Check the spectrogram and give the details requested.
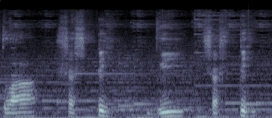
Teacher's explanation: दंत्य स, तालव्य श और मूर्धन्य श। मूर्धन्य श को मूर्धा के पास जिह्वा जाती है, फिर उसका उच्चारण होता है।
